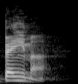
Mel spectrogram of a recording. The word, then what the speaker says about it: bema: This Greek word for judgment seat is actually bema, B-E-M-A. Some pronounce it bema. It's like tomato, tomato, whatever. I like to say bema. It is the B-E-M-A, the bema judgment seat of Christ.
